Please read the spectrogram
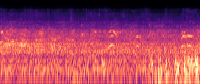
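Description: A dog giving a few short, high yips and whines that rise and fall, over background voices, with a low rumble near the end.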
